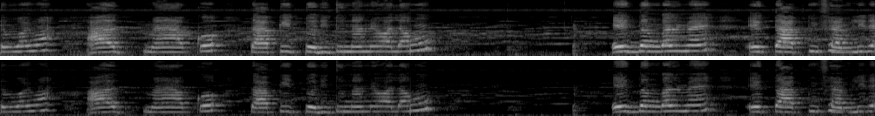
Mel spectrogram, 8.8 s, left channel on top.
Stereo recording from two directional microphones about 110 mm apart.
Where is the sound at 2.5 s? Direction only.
35° right (ahead or behind).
